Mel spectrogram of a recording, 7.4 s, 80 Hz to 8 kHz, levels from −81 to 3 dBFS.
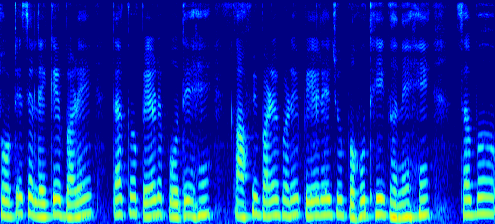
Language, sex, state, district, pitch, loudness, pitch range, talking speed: Hindi, female, Bihar, Saharsa, 200 Hz, -35 LUFS, 185-210 Hz, 155 wpm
